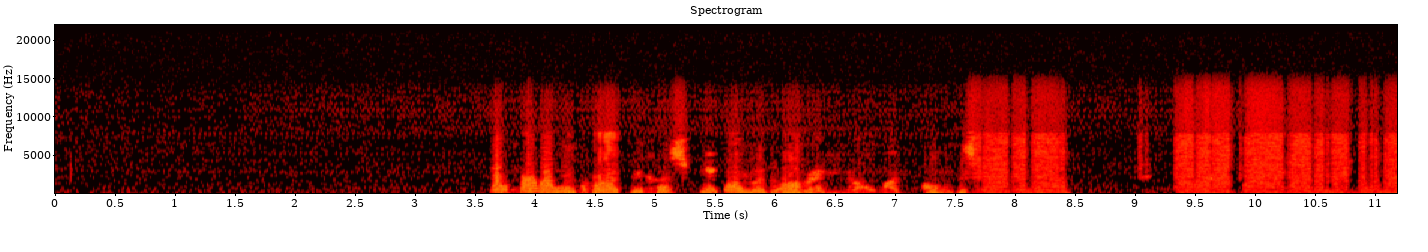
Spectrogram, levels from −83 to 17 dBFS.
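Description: A speech recording with overdone noise removal running the whole way through. The noise reduction was pushed too hard, so the background drops and breaks up into little twinkling specks, and the quieter parts of the voice get gated out along with the noise.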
